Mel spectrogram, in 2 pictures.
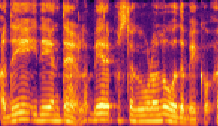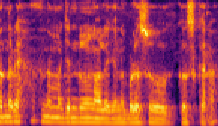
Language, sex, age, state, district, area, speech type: Kannada, male, 30-45, Karnataka, Shimoga, rural, spontaneous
